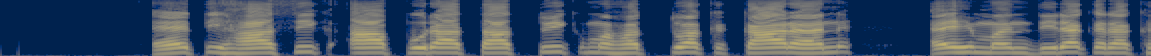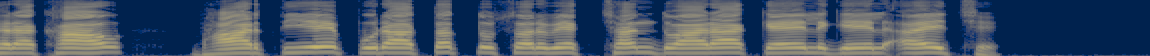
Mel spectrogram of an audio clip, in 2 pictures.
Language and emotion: Maithili, neutral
